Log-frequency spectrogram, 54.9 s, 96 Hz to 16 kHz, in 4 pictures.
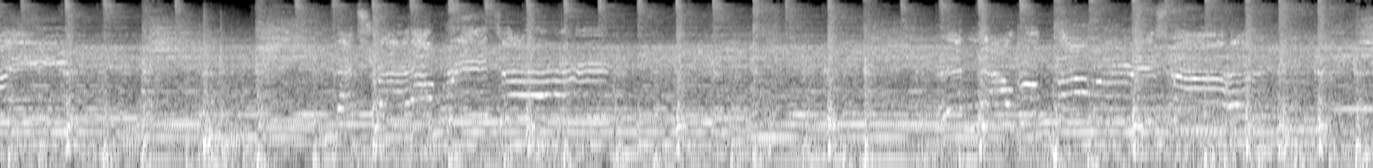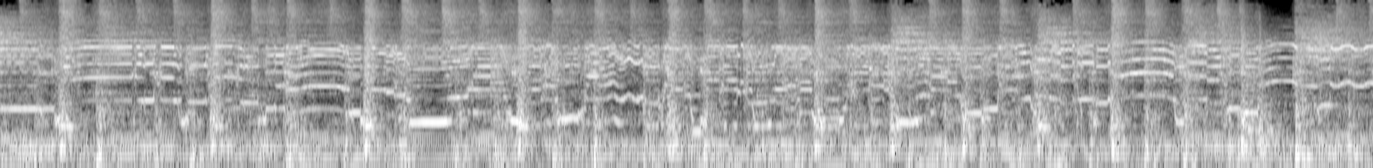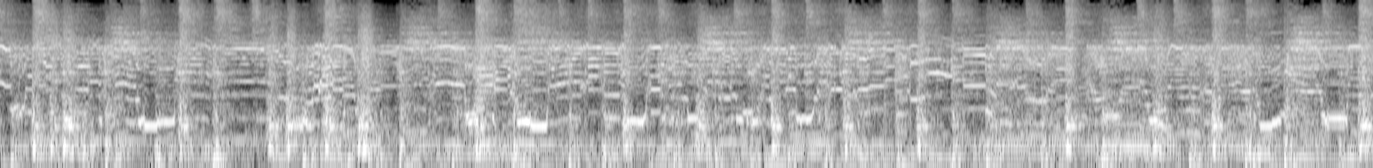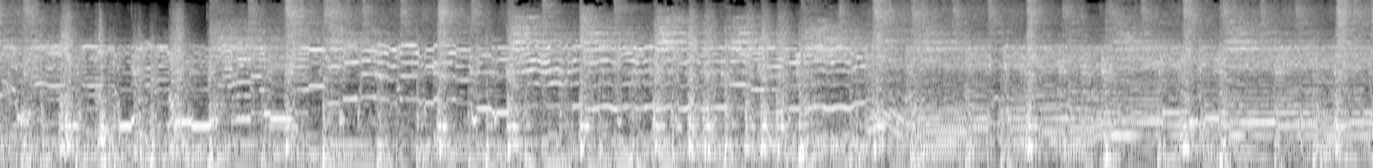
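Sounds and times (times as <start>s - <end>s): drum kit beat: 0.0s - 54.9s
electric bass: 0.0s - 54.9s
electric guitar bent notes: 0.0s - 54.9s.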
